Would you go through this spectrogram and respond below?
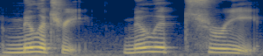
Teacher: In American English, you're going to pronounce each of the final letters, A-R-Y, military. In British English, they often cut out the A. So instead of military, it would be military, military.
